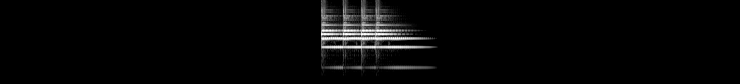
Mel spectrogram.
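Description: A show-jumping start bell rings in four quick strikes about six seconds in and fades out over about two seconds. It is the judges' signal that the rider may begin her round. Otherwise near silence with a faint steady hum.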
